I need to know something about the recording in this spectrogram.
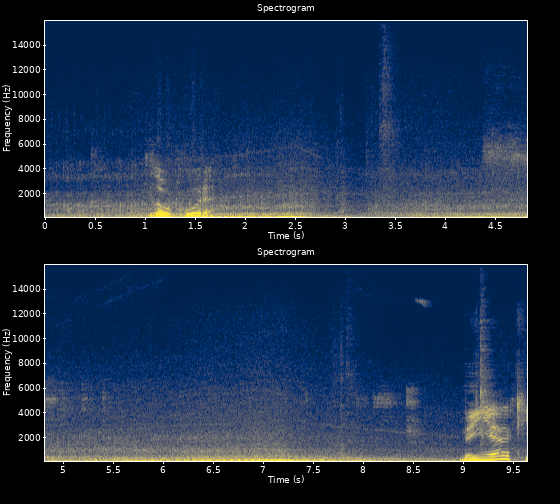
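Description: A truck engine rumbles low and rises and falls.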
